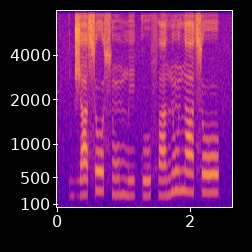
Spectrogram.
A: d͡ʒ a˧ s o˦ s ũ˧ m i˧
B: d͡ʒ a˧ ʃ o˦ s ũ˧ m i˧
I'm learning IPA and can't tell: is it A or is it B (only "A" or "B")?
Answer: A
